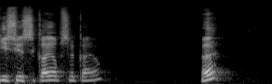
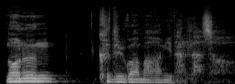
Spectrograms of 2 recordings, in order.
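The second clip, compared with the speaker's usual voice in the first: voice of God; 6 semitones lower, 4 dB quieter, slower than usual. Acted. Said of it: "하나님 뭐라고 말씀하시는지".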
